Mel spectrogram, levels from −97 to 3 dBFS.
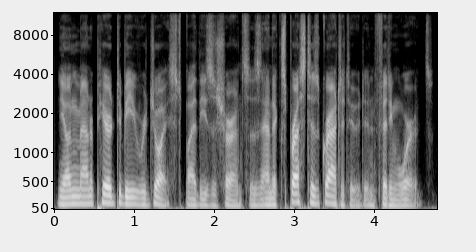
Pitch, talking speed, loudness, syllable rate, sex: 105 Hz, 215 wpm, -18 LUFS, 6.6 syllables/s, male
